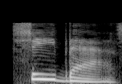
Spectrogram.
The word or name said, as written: seabass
